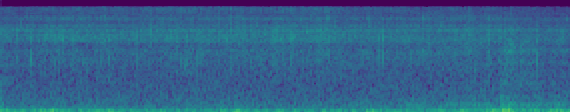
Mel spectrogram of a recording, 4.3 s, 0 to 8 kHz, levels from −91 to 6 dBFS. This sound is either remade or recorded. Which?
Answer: recorded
